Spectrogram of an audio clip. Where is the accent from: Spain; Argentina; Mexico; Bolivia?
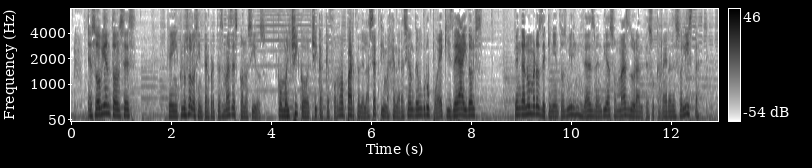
Mexico; las promotoras de conciertos en mi país, México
